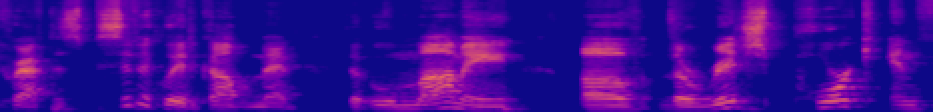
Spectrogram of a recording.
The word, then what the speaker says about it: umami: Because you pronounce umami. Umami.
